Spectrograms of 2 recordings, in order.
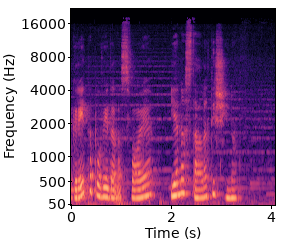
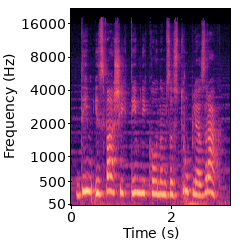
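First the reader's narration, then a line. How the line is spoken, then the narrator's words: Woman shouting. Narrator (Slovenian): je zavpila neka ženska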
